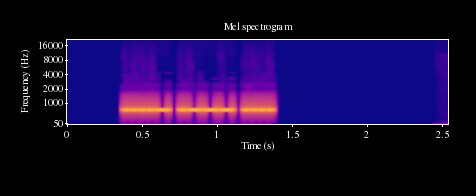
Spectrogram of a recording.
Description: Morse code, heard as a keyed tone, about 46 wpm, 700 Hz. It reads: 4JH
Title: Three Challenging Letter-Number Combinations 45wpm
